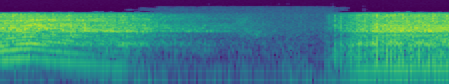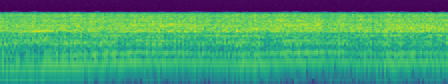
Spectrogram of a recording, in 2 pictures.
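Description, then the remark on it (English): A loud chainsaw cutting a bike in half whines down and nearly stalls, then roars back to full throttle with a harsh, grinding rasp, as if biting into metal. It runs steadily to the end with no talking. “I just broke your chainsaw, Dad.”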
